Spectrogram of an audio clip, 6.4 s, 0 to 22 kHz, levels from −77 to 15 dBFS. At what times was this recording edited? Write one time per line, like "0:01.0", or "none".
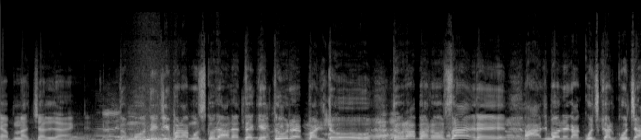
0:01.2

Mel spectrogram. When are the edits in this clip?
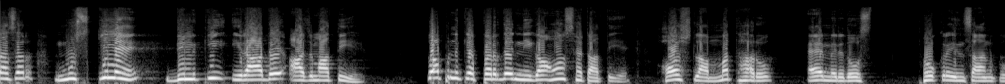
none

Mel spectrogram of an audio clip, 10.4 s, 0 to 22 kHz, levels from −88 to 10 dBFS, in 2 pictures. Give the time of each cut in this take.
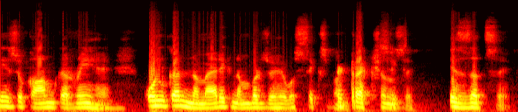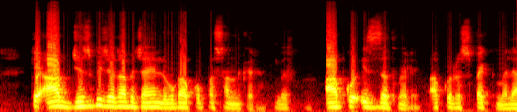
0:03.3

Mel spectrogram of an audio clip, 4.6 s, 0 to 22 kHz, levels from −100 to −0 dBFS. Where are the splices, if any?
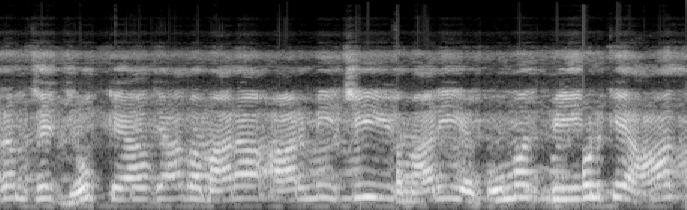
0:01.1
0:02.7
0:03.9

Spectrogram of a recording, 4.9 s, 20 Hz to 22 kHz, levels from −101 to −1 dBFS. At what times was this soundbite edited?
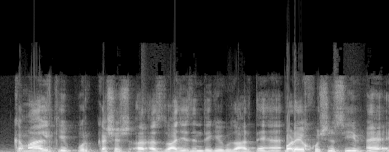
0:03.5

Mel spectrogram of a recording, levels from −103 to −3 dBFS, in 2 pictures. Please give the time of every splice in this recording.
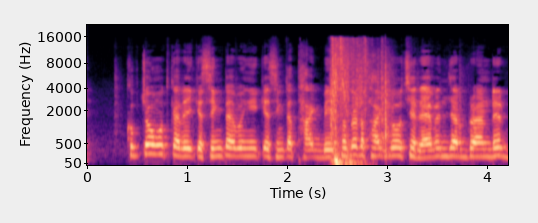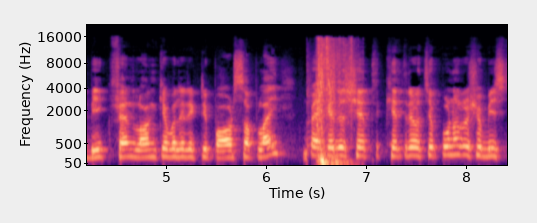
0:02.5
0:06.4

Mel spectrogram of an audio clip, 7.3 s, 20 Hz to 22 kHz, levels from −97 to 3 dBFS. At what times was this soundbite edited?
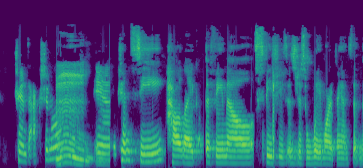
0:02.2
0:03.3
0:04.0
0:05.2

